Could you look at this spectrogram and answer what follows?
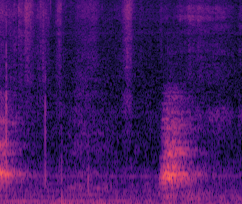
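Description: A young Labrador with very long legs, about eight months old, barking across the road outdoors, a couple of short distant barks and a louder yelp-like bark near the end, fairly faint overall.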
